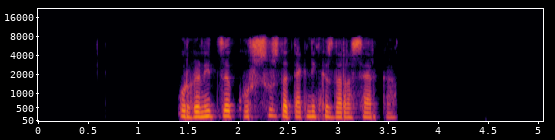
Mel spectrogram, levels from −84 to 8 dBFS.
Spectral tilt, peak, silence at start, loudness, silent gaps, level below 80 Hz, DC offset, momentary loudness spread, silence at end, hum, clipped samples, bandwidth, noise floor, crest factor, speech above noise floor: -4 dB/octave; -4 dBFS; 1.4 s; -21 LUFS; none; -60 dBFS; under 0.1%; 10 LU; 1.45 s; none; under 0.1%; 8.2 kHz; under -90 dBFS; 22 dB; over 69 dB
